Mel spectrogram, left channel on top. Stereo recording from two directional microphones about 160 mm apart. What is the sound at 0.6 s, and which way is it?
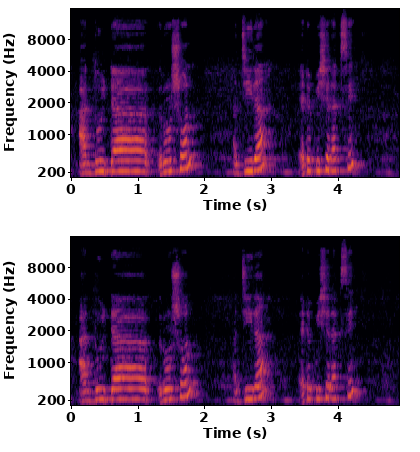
Speech, 50° left (ahead or behind).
